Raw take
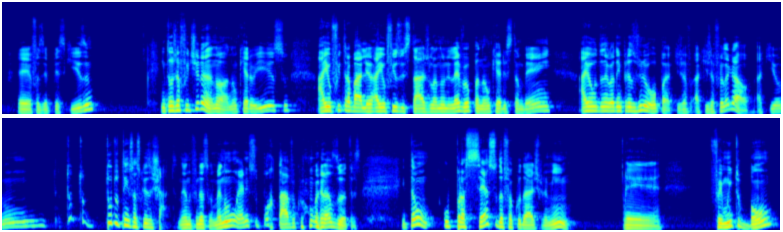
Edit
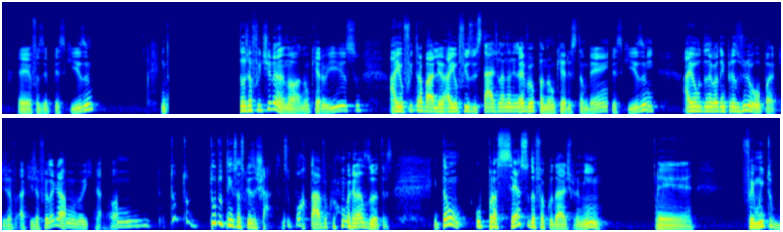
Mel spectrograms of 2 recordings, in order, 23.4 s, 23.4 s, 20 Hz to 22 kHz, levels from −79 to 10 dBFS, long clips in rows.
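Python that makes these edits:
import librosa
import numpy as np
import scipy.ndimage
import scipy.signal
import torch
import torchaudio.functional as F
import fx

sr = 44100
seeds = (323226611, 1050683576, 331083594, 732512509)

y = fx.edit(x, sr, fx.duplicate(start_s=0.73, length_s=0.59, to_s=8.12),
    fx.insert_silence(at_s=2.5, length_s=1.08),
    fx.speed_span(start_s=6.06, length_s=0.73, speed=1.18),
    fx.reverse_span(start_s=11.09, length_s=0.77),
    fx.cut(start_s=14.37, length_s=1.08), tone=tone)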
